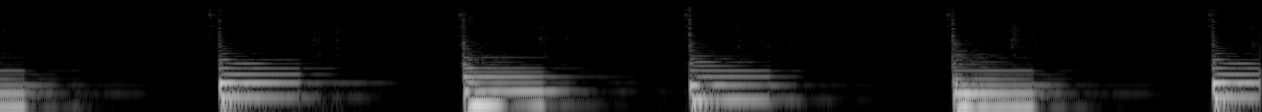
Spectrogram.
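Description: Single low bass notes played back one at a time by Sibelius notation software as each note in the bass part is selected and edited. There are four notes about a second apart, each plucked and quickly dying away.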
